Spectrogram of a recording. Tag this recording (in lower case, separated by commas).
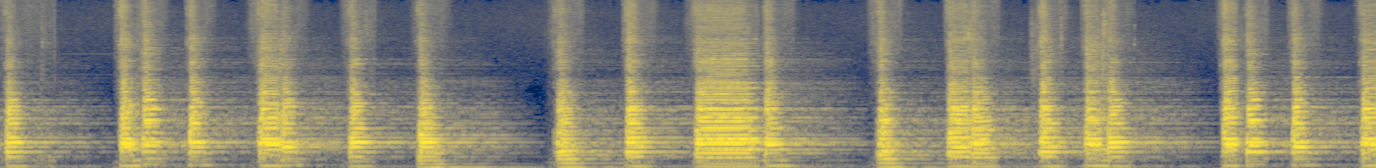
playing bassoon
